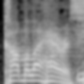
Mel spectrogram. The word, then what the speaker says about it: Kamala Harris: The person who ran against Donald Trump for president this year, her name was Kamala Harris. – You said it correctly.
